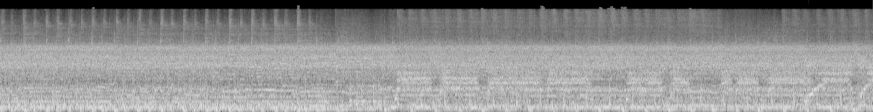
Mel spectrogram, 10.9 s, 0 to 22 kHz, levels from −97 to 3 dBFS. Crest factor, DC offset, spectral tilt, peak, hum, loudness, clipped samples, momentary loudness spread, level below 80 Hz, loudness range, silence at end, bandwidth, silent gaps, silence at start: 12 dB; under 0.1%; -4 dB/octave; 0 dBFS; none; -10 LUFS; under 0.1%; 1 LU; -24 dBFS; 0 LU; 0 s; 16.5 kHz; none; 0 s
